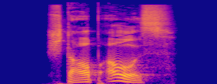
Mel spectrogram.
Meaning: first/third-person singular preterite of aussterben
- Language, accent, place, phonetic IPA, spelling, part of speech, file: German, Germany, Berlin, [ˌʃtaʁp ˈaʊ̯s], starb aus, verb, De-starb aus.ogg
